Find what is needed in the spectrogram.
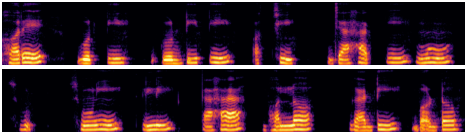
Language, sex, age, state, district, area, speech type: Odia, female, 30-45, Odisha, Ganjam, urban, spontaneous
